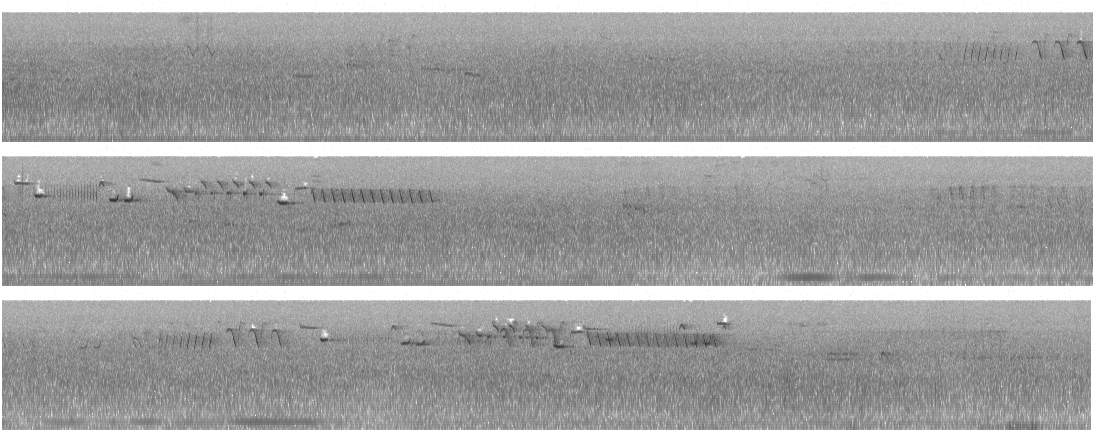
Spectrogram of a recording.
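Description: Outdoor canal-side ambience with a steady low engine hum, the narrowboat's diesel engine running, whose pitch and level shift about halfway through. A small songbird sings rapid, high trilled phrases twice, once around the middle and again near the end.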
